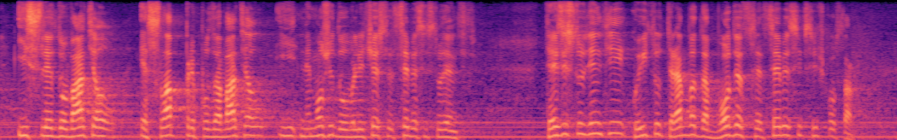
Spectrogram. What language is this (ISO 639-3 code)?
bul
